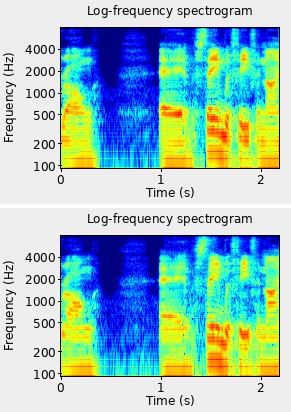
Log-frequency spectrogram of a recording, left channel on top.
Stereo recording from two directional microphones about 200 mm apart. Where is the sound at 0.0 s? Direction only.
20° left (ahead or behind).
